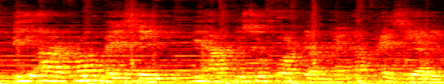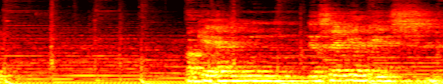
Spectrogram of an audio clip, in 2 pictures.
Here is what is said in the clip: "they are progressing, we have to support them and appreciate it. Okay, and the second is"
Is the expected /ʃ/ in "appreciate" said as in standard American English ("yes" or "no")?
no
